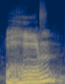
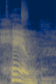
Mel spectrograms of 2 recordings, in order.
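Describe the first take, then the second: First: It starts with a vibrating, voiced sound. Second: It starts with a harsh sound, no vibration. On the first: The speaker calls it wrong. "Ao invés de" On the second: The speaker calls it right. "você deve falar"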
